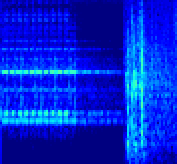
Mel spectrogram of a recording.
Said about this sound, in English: The phone rings and it's my brother.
